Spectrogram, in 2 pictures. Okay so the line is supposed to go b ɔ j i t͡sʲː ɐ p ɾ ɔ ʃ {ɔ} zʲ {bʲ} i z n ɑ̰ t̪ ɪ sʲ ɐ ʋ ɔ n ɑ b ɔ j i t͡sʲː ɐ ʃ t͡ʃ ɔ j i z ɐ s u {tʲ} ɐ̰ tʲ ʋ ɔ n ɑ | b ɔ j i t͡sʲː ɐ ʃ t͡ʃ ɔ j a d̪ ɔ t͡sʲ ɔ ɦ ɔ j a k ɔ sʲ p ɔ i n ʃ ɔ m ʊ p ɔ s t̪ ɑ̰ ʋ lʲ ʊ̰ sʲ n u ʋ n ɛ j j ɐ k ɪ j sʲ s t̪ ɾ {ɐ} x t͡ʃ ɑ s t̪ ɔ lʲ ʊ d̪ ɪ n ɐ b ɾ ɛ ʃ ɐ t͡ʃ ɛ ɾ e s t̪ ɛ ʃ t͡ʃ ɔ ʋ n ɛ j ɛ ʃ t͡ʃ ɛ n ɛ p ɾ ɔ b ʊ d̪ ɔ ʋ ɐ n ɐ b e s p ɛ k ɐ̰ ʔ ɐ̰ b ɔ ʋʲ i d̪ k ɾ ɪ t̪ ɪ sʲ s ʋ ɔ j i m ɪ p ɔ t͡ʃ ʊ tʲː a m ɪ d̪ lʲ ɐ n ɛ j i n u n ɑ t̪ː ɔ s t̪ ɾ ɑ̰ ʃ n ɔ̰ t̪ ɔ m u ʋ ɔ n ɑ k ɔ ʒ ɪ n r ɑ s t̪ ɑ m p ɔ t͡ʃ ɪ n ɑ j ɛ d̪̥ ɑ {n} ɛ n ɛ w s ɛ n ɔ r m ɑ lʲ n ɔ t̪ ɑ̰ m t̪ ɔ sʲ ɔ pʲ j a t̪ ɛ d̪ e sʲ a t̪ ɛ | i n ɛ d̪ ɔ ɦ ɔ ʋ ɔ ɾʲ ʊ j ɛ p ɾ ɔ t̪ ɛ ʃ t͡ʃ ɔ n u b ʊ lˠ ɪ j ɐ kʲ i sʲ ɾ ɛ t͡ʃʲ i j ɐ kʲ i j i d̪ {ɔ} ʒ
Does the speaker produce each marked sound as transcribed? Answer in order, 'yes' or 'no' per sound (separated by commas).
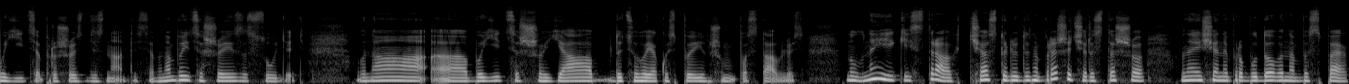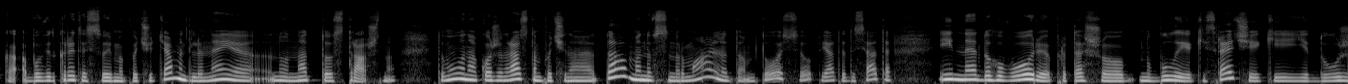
yes, no, no, no, no, no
